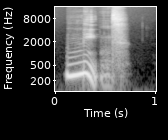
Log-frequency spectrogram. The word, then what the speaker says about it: niet: The word for not is niet. N-I-E-T. The I-E sound always pronounced as E.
